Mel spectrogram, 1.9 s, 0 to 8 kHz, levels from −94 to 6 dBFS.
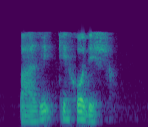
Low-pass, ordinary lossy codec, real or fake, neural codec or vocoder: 7.2 kHz; AAC, 16 kbps; real; none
